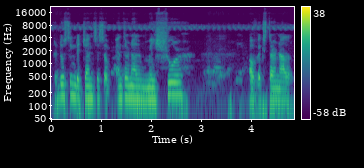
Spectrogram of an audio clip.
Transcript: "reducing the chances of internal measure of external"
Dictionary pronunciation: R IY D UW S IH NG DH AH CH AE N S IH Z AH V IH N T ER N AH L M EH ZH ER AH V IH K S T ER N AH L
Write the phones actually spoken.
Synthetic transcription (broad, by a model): R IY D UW S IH NG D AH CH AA N S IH S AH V IH N T ER N AH L M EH SH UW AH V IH K S T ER N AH L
